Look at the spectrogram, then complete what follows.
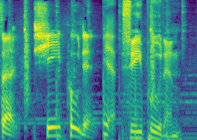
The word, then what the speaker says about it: Shippuden: for some time now and she put it shapuden did i say it wrong it's uh she putin yeah she putin because they like they're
